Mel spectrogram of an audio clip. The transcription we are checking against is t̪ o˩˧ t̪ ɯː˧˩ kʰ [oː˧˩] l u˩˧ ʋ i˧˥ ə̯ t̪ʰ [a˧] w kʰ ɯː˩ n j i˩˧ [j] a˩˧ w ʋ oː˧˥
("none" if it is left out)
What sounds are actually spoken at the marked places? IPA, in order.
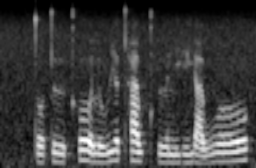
oː˥˨, a˧, j

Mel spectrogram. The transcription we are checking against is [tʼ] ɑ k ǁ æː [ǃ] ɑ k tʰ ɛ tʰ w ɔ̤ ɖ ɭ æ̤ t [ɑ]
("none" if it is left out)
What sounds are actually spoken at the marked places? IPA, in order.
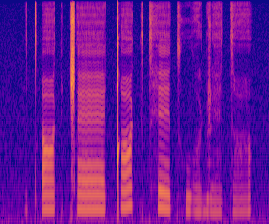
tʼ, ǃ, ɑ̤

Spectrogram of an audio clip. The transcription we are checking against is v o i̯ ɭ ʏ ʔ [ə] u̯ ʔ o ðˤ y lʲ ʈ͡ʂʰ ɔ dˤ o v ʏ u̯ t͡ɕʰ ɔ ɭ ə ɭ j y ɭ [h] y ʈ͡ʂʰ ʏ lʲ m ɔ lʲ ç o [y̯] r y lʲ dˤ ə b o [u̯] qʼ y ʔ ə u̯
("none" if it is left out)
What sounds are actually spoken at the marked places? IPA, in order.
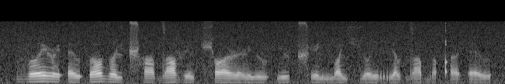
ə, ʔ, i̯, none

